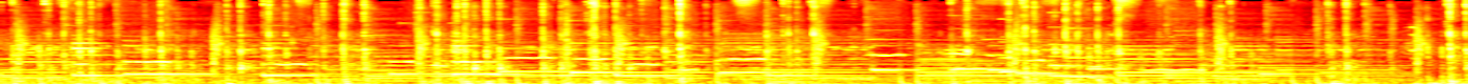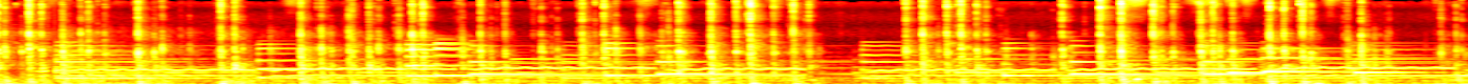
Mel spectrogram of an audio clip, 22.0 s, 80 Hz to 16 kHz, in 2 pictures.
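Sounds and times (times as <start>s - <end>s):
background music with melody: 0.0s - 22.0s
mechanical keyboard typing: 0.0s - 22.0s.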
